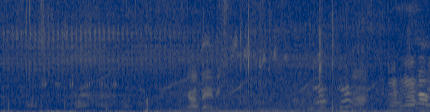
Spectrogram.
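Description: Voices of players and spectators calling out across an outdoor soccer field, heard at a distance, over a low steady rumble. The voices come in about halfway through and grow stronger toward the end.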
